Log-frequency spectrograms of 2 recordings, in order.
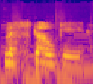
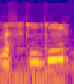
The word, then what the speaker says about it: Muskogee: be in the state of Oklahoma and it's pronounced Muskogee in the West kog EE not Muskegon that oh did I say miss Keegan or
